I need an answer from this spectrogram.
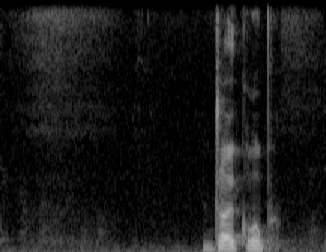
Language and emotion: Russian, neutral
